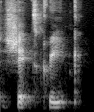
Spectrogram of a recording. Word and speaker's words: Schitt's Creek: I do, this isn't a swear word, but it sounds like a swear word, Schitt's Creek. It's spelled differently, but you can't tell that when I say it out loud.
